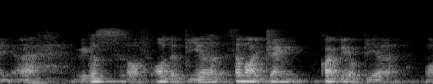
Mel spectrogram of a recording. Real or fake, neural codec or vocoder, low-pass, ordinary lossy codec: real; none; 5.4 kHz; none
